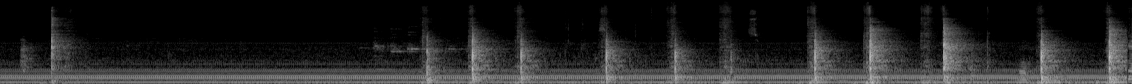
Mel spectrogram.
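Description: Onions sliced thin with a knife on a cutting board: about a dozen crisp, close chops, sparse at first and then coming in an uneven steady rhythm over a faint background hum.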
